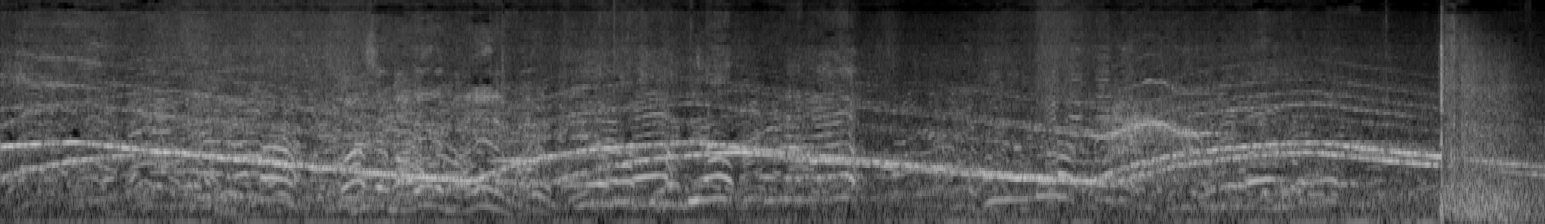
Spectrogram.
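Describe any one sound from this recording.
A crowd of men murmurs and calls out nearby, outdoors.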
